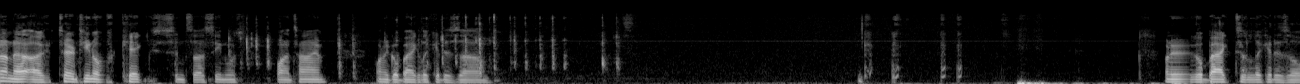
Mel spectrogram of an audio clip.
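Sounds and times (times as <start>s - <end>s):
speech: 0.0s - 5.0s, 11.6s - 12.9s
computer keyboard typing: 2.2s - 2.8s, 3.4s - 6.3s.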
